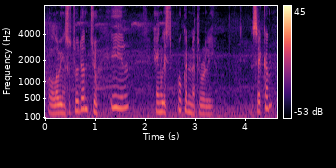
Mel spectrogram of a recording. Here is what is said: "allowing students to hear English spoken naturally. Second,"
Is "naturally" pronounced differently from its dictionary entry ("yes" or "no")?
yes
